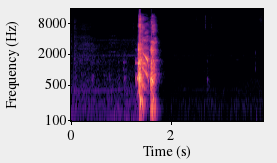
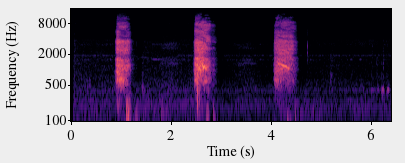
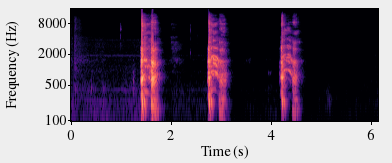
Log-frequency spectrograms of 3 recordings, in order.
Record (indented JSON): {
  "cough_length": "3.8 s",
  "cough_amplitude": 32767,
  "cough_signal_mean_std_ratio": 0.21,
  "exhalation_length": "6.4 s",
  "exhalation_amplitude": 10717,
  "exhalation_signal_mean_std_ratio": 0.3,
  "three_cough_length": "6.1 s",
  "three_cough_amplitude": 32768,
  "three_cough_signal_mean_std_ratio": 0.24,
  "survey_phase": "beta (2021-08-13 to 2022-03-07)",
  "age": "65+",
  "gender": "Male",
  "wearing_mask": "No",
  "symptom_none": true,
  "smoker_status": "Never smoked",
  "respiratory_condition_asthma": true,
  "respiratory_condition_other": false,
  "recruitment_source": "REACT",
  "submission_delay": "2 days",
  "covid_test_result": "Negative",
  "covid_test_method": "RT-qPCR",
  "influenza_a_test_result": "Negative",
  "influenza_b_test_result": "Negative"
}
